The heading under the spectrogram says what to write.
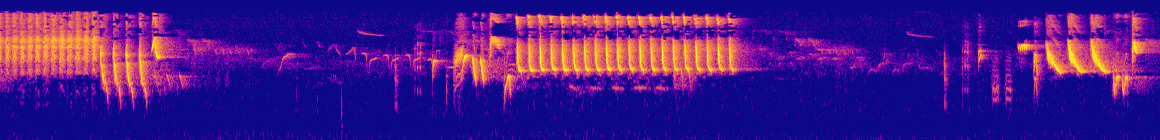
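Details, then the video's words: Common nightingale, natural song: a loud stuttering series of sharp notes, a quiet gap, then a long machine-gun trill of identical pulses for three seconds, followed by a further rapid phrase. "Doğal Bülbül Sesi Dinle"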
